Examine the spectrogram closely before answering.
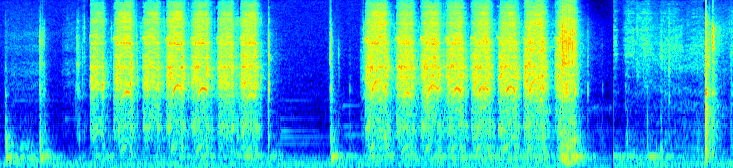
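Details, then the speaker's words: Mobility scooter after brake adjustment, wheel turning: quick rhythmic scraping about five a second as the brake still rubs a little. "can still hear it rubbing a little. There's really not much we can do."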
